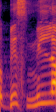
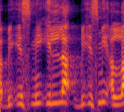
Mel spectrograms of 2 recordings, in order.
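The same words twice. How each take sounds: First: بسم اللہ linked as "bismillah", hamza dropped; joined reading. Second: بسم اللہ split as "bismi Allah", hamza sounded; wrong, unjoined reading. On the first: Teacher showing mid-speech rule, joined reading. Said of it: "کلام کے بیچ میں آئے گا". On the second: Teacher showing what is wrong, split reading. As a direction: break before اللہ, giving it a full initial a. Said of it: "نہیں ہوگا". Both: Shown as a demonstration.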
